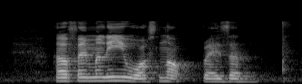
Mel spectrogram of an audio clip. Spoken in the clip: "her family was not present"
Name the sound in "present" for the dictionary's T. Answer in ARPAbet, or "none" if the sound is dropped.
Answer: none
